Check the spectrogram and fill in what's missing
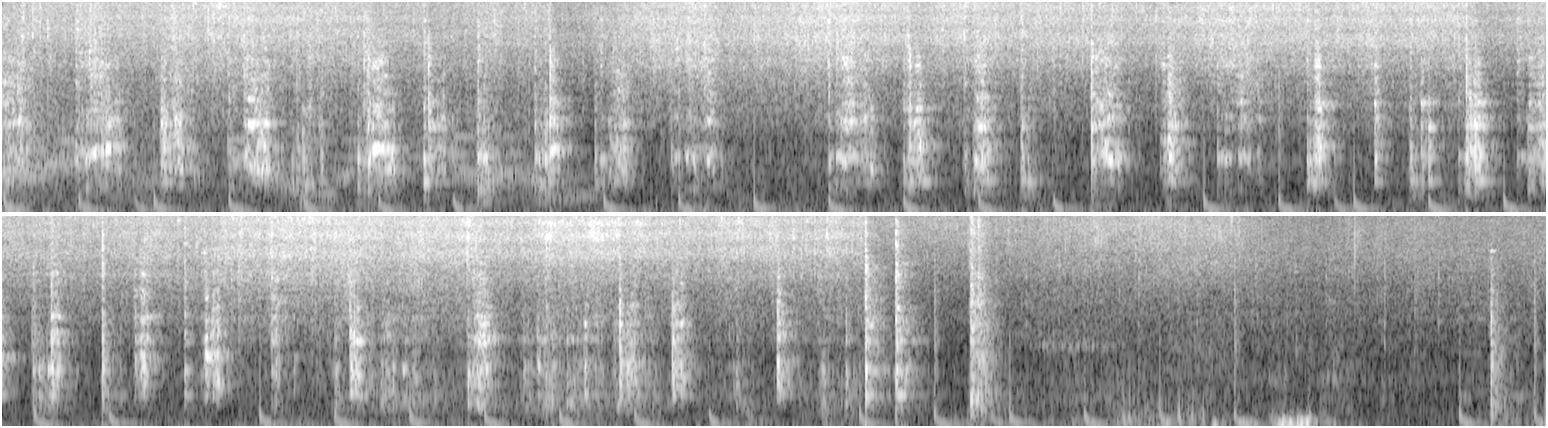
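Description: Sausage frying in a pan at a catering kitchen, giving a steady, close crackling sizzle with dense rapid pops and stirring scrapes throughout, no talk.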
